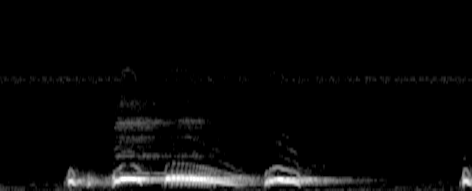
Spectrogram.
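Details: Spotted dove call used for luring birds: a clear, mellow cooing phrase of a short note, two drawn-out coos and a falling final coo, then a fresh phrase beginning.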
